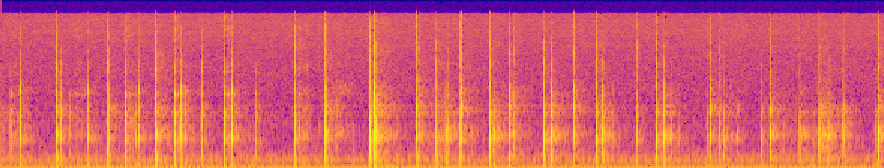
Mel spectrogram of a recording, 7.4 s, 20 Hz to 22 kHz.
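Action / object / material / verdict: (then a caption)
tap / small hollow plastic box / plastic / none. A small, hollow, translucent rectangular plastic box is held in the hands and tapped and scratched with fingertips and short nails. About 35 quick, separate clicky taps have a hollow knock around 770 Hz and bright tips that die away almost instantly. Faint scratching and a low steady hum sit underneath.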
